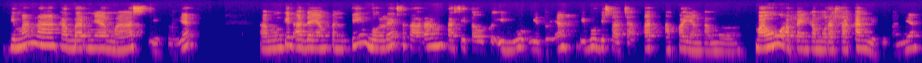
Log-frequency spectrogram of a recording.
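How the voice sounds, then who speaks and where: Woman, high voice, dull lo-fi call audio, webinar advice talk. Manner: warm, repetitive, peppered with "ya". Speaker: speaker.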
